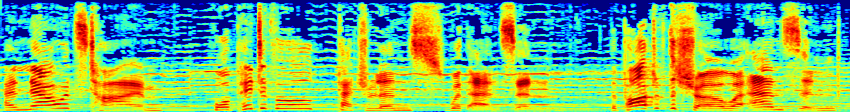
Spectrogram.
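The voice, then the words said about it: Put-on British accent. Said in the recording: “you do a pretty good British accent”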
